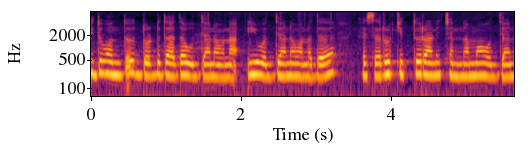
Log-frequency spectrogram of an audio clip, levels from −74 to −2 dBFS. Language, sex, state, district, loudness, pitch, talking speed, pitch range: Kannada, female, Karnataka, Dharwad, -15 LUFS, 215 Hz, 125 wpm, 205-225 Hz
